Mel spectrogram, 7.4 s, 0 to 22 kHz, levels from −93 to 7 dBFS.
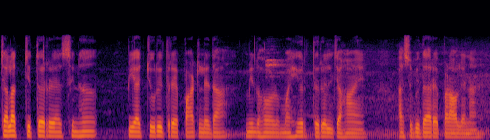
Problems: constant background noise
